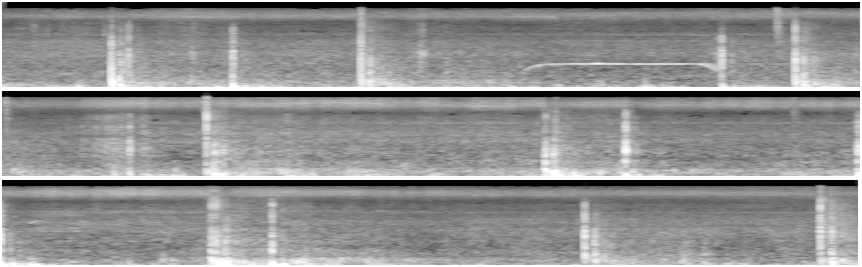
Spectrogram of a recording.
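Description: Aerial fireworks shells bursting in an irregular string of sharp booms, roughly one a second, the bigger ones trailing a low rumble. A brief steady whistle-like tone sounds about three seconds in.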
